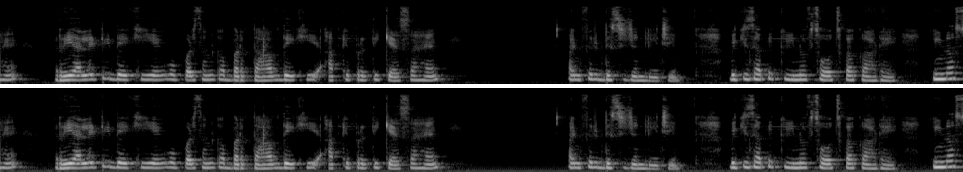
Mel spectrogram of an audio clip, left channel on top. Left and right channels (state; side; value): noise; right; hum, 30 dB below the sound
